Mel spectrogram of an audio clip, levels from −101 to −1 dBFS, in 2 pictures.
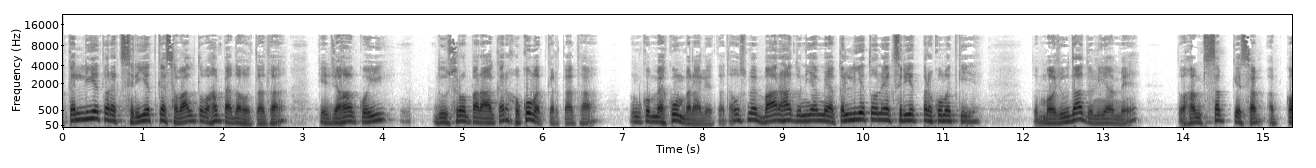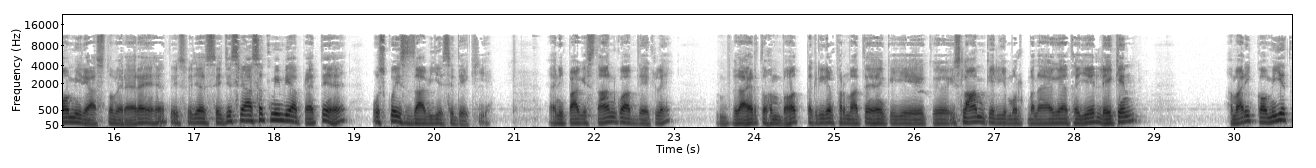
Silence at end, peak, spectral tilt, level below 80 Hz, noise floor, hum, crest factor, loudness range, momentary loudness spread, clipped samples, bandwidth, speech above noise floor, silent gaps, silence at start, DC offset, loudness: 0.05 s; -6 dBFS; -7 dB/octave; -54 dBFS; -73 dBFS; none; 16 dB; 4 LU; 11 LU; under 0.1%; 11.5 kHz; 53 dB; none; 0.05 s; under 0.1%; -21 LUFS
